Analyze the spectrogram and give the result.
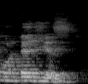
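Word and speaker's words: contagious: कॉन्टेगियस इसको कहते हैं कॉन्टेजियस, इसको कहेंगे कॉन्टेजियस, और ये होता है कॉन्टिगुअस, ठीक है।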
